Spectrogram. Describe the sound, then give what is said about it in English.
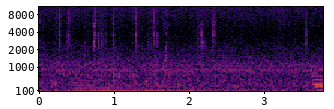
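Steady low road rumble of a car cruising along the river on Highway 14, heading east on the Washington side, around midnight; a continuous droning hum with faint whooshing tire noise and no voices, holding an even loudness throughout. “I hear her voice in my head when I drive along the river, as I am now on Highway 14 heading east on the Washington side.”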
